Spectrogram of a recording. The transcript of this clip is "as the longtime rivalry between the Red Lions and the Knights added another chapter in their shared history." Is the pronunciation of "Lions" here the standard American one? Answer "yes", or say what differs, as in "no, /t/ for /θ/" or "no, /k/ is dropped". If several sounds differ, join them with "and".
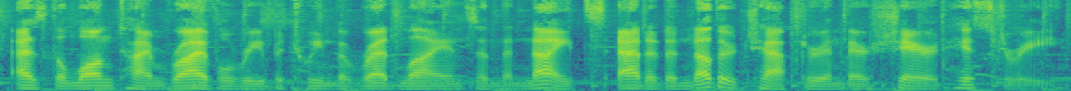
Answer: yes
